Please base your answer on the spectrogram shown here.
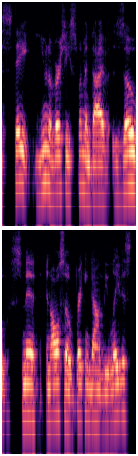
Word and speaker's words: Zoe: I did notice uh your name is spelled Zoe but it is zo yeah proun zo all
